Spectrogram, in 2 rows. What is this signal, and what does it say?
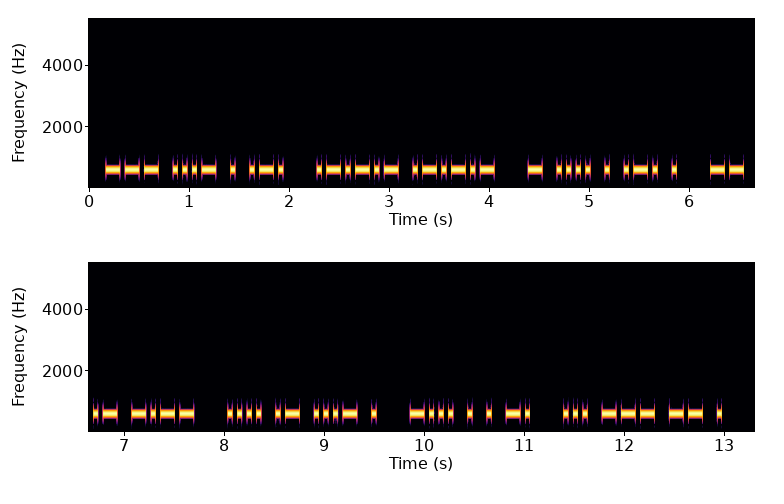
Morse code, heard as a keyed tone, about 25 wpm, 600 Hz. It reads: OVER .. THERE MAY HAVE BEEN SOME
